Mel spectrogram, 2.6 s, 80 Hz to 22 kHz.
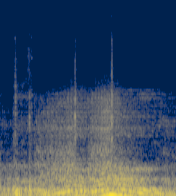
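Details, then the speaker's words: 2006 VW Passat B6 1.9 PD TDI, 318,000 km, which would previously start only in first gear: it idles in gear with a steady, even diesel clatter, no stumble; check-engine light still on. "итак все беру передачу вытяжки пофиг включаем сзади едем мотору все ровно"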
